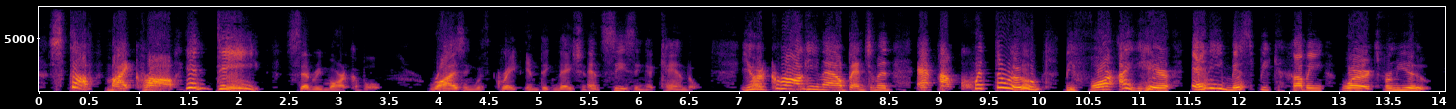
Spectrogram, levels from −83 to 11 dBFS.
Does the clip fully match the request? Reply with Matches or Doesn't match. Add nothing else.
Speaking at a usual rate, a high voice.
Doesn't match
